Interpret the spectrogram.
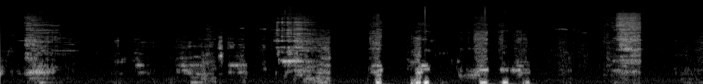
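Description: Resampler restarted on every block, throughout the speech: each 50 ms block was upsampled in isolation, which fits a 24 kHz to 48 kHz conversion, so every edge lacks its true neighbouring samples. That leaves a 20 Hz ticking buzz heard only while signal is present.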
